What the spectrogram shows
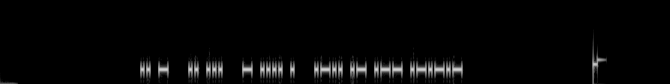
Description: Morse code, heard as a keyed tone, about 40 wpm, 700 Hz. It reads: IT IS THE LAW.
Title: Sentences from Top 1000 Words - Review Part 3 - 40wpm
